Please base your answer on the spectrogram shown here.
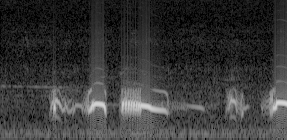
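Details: Spotted dove calling to stimulate rival doves: a rough opening note, a clear rising coo, then a long burry coo sliding downward into a fading tail, followed by two more brief coos.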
